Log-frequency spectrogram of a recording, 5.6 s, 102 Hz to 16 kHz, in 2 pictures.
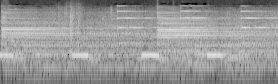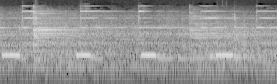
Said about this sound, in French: Qu'est-ce que j'entends ? Mes horloges ? Oui, il est 8h.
